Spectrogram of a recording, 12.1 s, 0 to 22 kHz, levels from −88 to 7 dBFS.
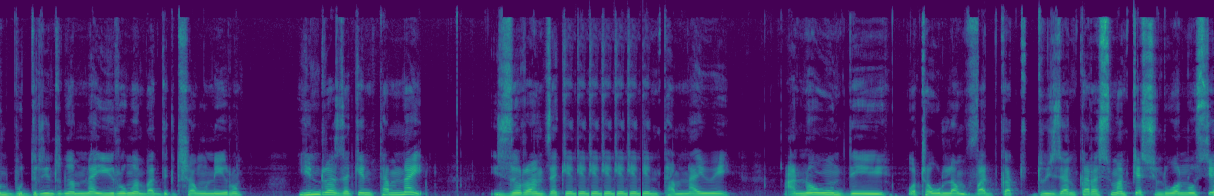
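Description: From 5.77 to 6.54 s the speech hits a CD stuck on one turn. The player's laser is thrown back one track at the same point on each rotation, so a single 128 ms slice of audio repeats six times in a row, with a brief mute at each jump back. The result is a fast, evenly spaced stutter lasting about three quarters of a second before playback moves on.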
